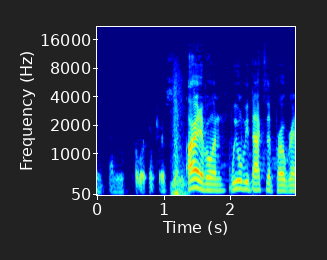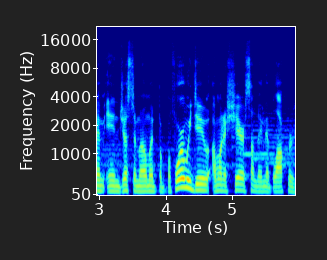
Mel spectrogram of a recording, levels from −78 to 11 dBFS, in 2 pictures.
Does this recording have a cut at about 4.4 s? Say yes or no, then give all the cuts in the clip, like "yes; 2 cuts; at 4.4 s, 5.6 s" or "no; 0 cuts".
no; 1 cut; at 1.3 s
